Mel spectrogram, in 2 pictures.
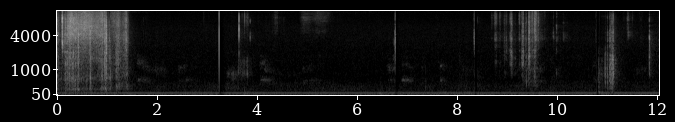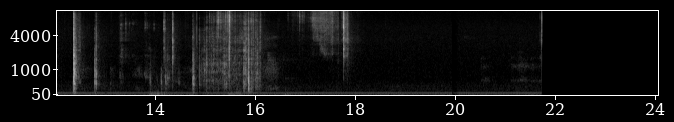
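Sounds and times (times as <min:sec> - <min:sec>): packaging rustling and tearing: 0:00.0 - 0:01.5.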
